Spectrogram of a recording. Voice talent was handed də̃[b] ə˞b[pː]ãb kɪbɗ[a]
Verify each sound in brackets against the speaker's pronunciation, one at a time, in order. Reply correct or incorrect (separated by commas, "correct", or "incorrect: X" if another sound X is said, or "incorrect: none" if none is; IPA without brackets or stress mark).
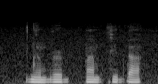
correct, correct, correct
